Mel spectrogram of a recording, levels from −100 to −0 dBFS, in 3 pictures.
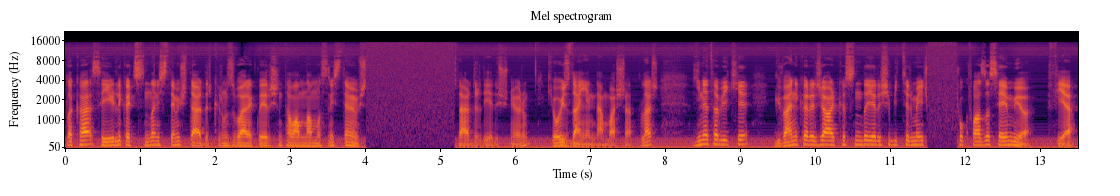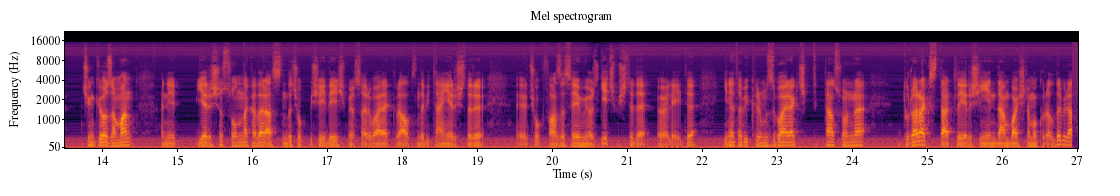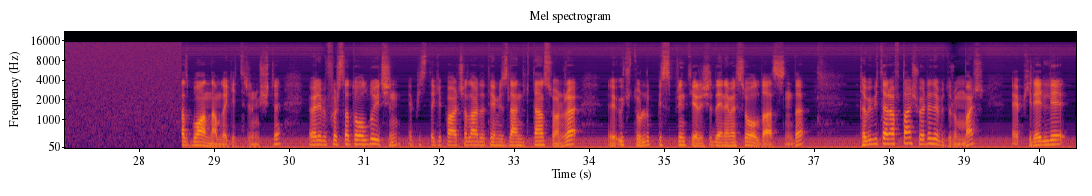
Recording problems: electrical hum; faint; throughout; 60 Hz, 25 dB below the speech
audio cutting out; filled with static; at 4 s for 1 s, at 12 s and at 27 s for 1.5 s

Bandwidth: 15 kHz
